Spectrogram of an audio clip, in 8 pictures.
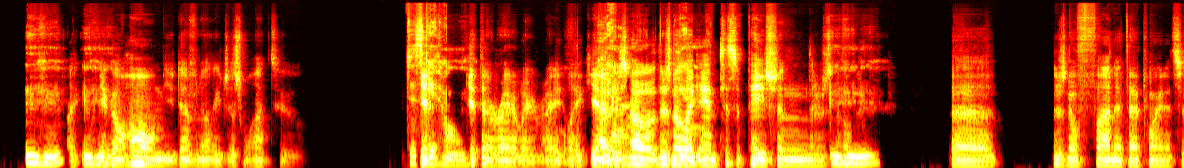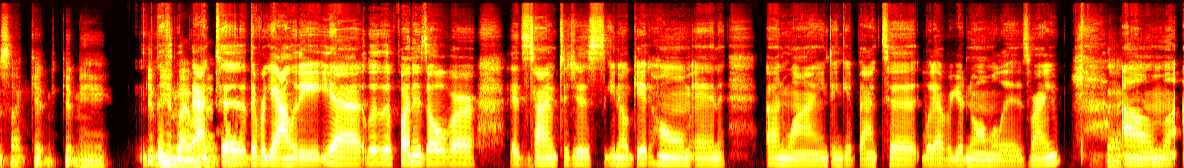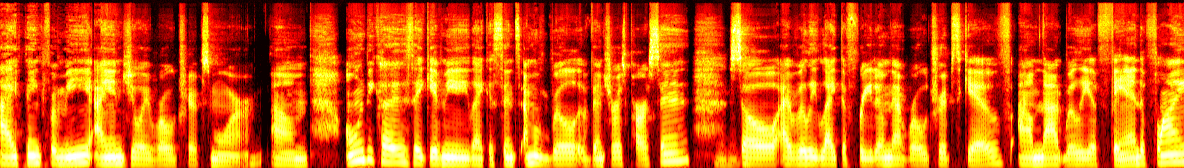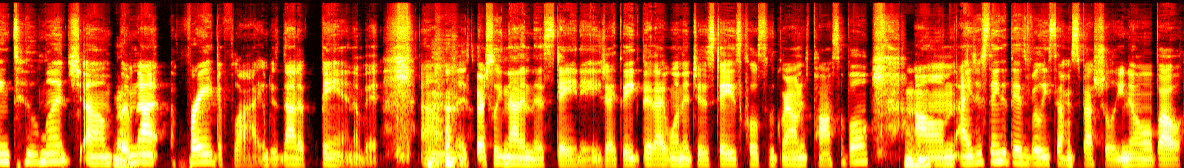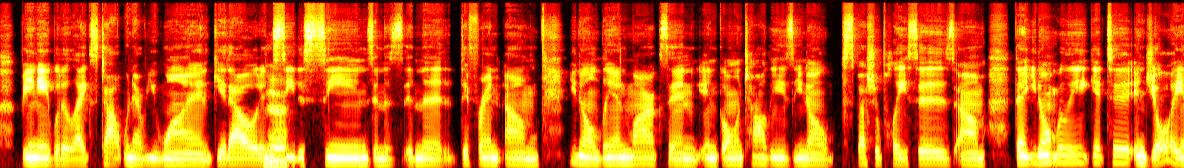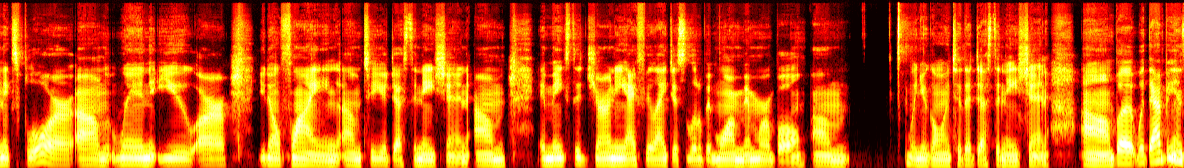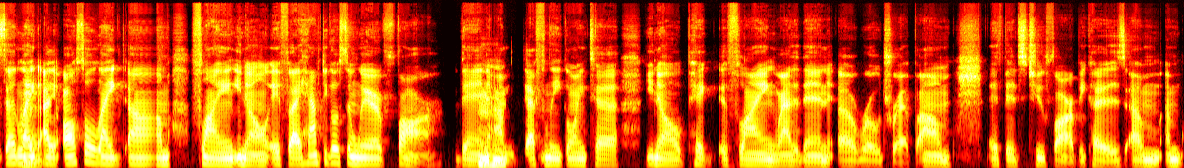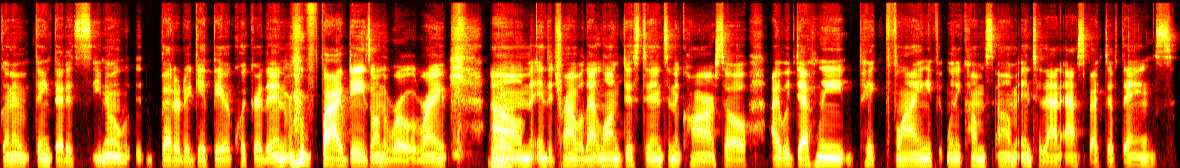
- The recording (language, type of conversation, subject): English, unstructured, How do your travel preferences shape the way you experience a trip?
- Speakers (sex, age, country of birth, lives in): female, 45-49, United States, United States; male, 40-44, United States, United States
- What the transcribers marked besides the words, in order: chuckle; tapping; chuckle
